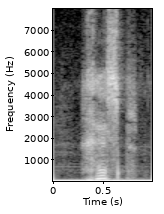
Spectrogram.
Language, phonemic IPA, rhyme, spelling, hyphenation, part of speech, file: Dutch, /ɣɛsp/, -ɛsp, gesp, gesp, noun / verb, Nl-gesp.ogg
- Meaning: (noun) buckle; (verb) inflection of gespen: 1. first-person singular present indicative 2. second-person singular present indicative 3. imperative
